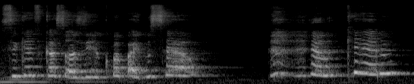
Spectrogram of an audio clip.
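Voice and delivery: high, tearful voice; breaking into real crying; crying while telling. Real, not acted. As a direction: push the words out through tears. Tearful retelling, crying heard.

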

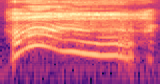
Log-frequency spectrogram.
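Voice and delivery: long, high gasp of delight; awestruck gasp. Real, not acted. Vlogger opens pretty packaging, gasping in delight. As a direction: gasp in amazement at something gorgeous.

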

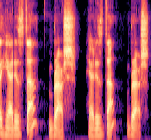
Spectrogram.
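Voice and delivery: very slow, each word clear; slow model sentence. Shown as a demonstration. Teacher showing learners what to say at the sink, very slow. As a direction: lay it out slowly to be repeated. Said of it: "ঠিক আছে?".

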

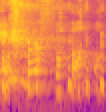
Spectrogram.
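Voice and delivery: laughing while talking; words broken up by laughter. Real, not acted. Laughing through a teasing line.

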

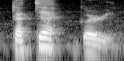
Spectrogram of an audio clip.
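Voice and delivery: "category" with the second syllable stressed, ca-TE-gory; Filipino-style stress. Shown as a demonstration. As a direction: land firmly on TE in "category". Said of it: "they put the stress on the second syllable".

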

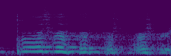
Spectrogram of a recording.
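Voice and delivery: loud, high trilled brrr; shivering brrr. A narrator's reading. Shivering bear out in the cold.

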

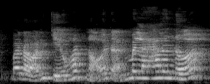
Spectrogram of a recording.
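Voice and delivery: ordinary delivery, nothing marked

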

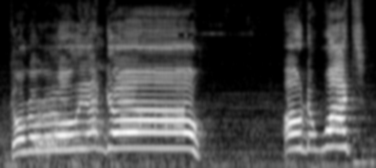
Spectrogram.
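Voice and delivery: high frantic yelling; panicked shouting. Real, not acted. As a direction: scream it in panic. Panicked fleeing zombies.

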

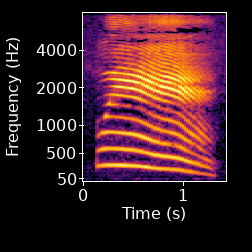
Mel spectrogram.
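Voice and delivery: high put-on baby wail. A narrator's reading. Baby Polly crying for her mother, high wail. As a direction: wail like a newborn.

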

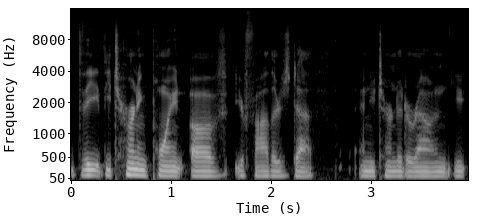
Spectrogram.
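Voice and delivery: ordinary delivery

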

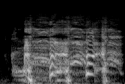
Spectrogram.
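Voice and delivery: spluttering cough, food down wrong pipe; choking cough. Real, not acted. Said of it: "down wrong pipe".

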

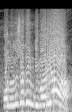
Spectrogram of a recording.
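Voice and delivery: high, loud outburst; exasperated shout. Real, not acted. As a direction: yell the player's name in frustration. Outburst at disappointing pack. (sinirle bağırış)

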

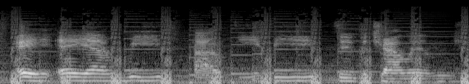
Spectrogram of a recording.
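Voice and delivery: slow, grand victory proclamation; slow announcer voice. Acted. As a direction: announce the win slowly. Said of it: "That didn't really make sense".

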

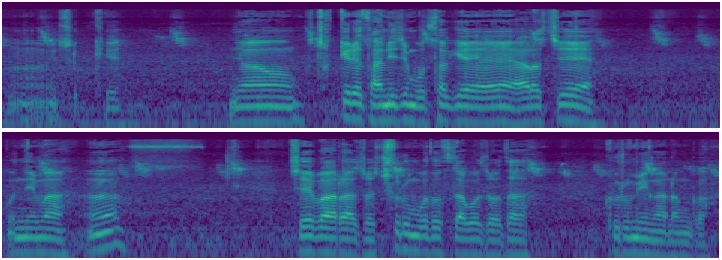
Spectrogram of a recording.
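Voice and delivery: calling to a cat. Real, not acted. Feeding stray cats, calling out to one fondly. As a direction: call out fondly to the cat nearby.

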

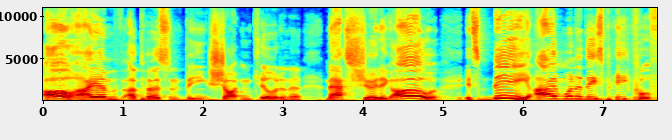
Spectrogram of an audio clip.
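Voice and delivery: high, loud hammed-up despair; melodramatic dying victim. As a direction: ham up dying in the shooting. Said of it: "you're like".

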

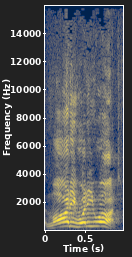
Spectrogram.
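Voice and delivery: high, loud snap into the phone; impatient shout. Acted. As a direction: bark it at the pushy caller. Annoyed yell at caller on phone.

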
